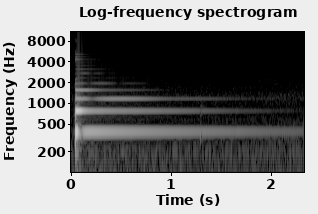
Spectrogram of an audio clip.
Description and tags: Soft plucking of the G string on a banjolele.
